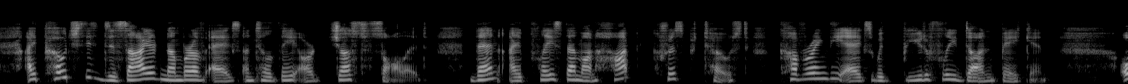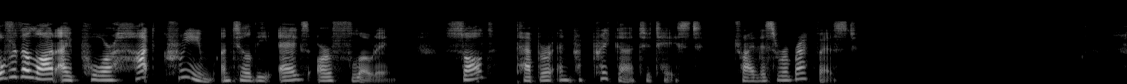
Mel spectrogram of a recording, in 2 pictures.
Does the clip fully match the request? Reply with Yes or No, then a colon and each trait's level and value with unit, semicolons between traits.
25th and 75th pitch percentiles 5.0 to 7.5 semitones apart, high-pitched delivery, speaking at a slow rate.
Yes: wide, 5.4 semitones; high, 200 Hz; slow, 130 wpm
